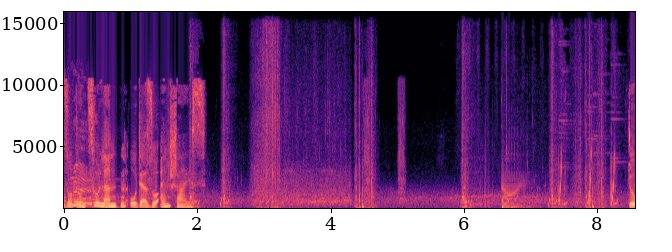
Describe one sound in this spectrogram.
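Short cartoonish sound effects pop as a character jumps and lands.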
